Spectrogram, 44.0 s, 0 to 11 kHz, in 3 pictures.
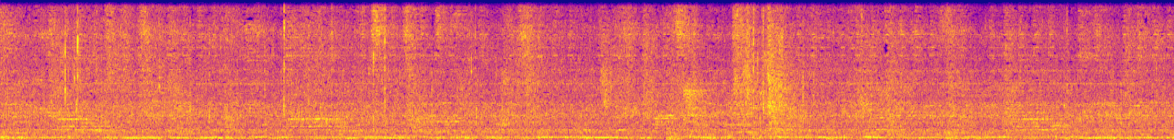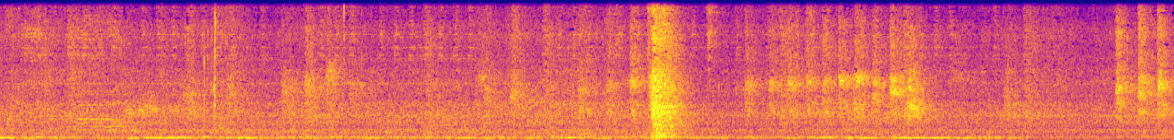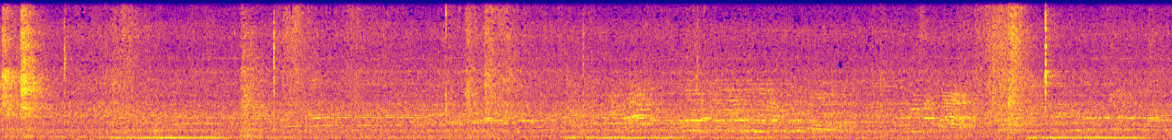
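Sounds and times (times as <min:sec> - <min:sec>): faint background music: 0:00.0 - 0:44.0
steady low room hum: 0:00.0 - 0:44.0.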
